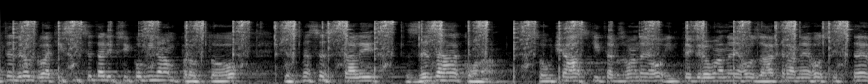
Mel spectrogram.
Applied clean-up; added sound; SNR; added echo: none; Cutlery, silverware; -1 dB; reverberation time 0.2 s.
